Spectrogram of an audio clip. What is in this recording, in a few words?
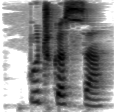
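"пытшкӧсса", Komi, female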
